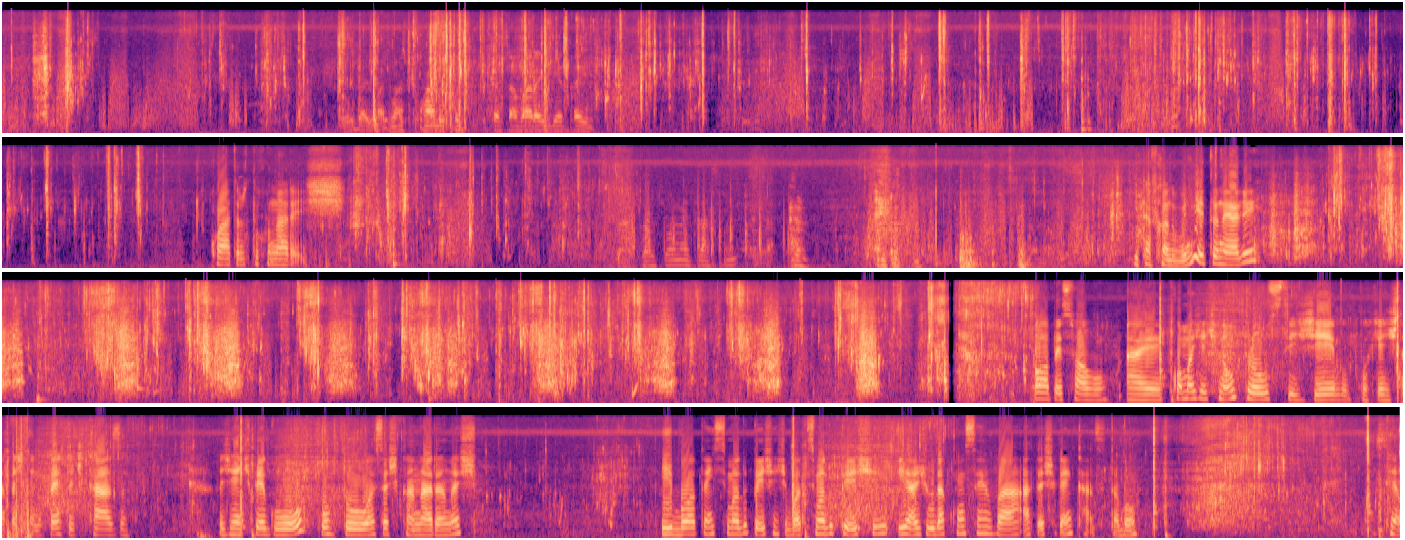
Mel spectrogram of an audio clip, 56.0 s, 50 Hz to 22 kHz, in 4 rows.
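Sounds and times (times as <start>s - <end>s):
water splashes: 0.0s - 56.0s
knocks on wooden canoe: 23.5s - 24.4s.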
